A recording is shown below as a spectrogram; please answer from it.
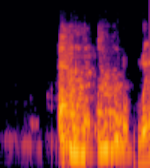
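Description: A man clears his throat in two short bursts, then starts to speak, heard over a video call.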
